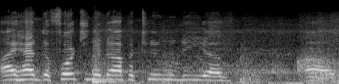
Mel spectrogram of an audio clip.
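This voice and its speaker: With an Ontario accent, the speaker keeps a moderate pace and fairly even intonation, amid audible room echo and noticeable background noise. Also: man. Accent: Canadian (Ontario). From Ontario, Canada (Sarnia area). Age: 70s. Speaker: veteran amateur bowler. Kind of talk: interview.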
